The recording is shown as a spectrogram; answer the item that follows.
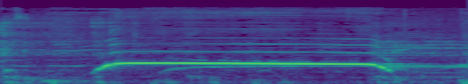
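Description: Marching band music: horns hold a loud two-note chord for about a second and a half, scooping up into it and falling off at the end, over steady drum beats.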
